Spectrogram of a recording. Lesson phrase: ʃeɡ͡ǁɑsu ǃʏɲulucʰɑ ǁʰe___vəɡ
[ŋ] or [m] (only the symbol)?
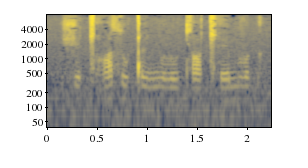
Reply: m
